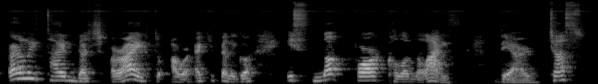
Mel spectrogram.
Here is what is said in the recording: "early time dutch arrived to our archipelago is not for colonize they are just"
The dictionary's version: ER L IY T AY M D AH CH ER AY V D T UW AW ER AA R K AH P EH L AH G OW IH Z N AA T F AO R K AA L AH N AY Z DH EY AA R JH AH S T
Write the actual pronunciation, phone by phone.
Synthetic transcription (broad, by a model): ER L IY T AY M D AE S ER AY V T UW AW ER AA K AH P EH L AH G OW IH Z N AA T F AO R K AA L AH N AY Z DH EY AA R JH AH S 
